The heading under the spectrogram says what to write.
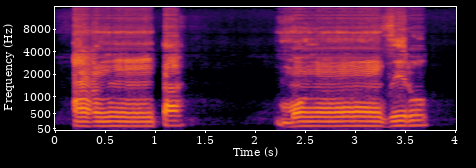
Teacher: मुंह खोल दिया। मुंह खोला जबान की नोक नीचे के दांतों में पकड़ लिया। नीचे के दांतों में लगा के जबान को टाइट कर दिया। ऊपर जाने नहीं दिया। उसको मखरज को टच होने नहीं दिया। आवाज को नाक में स्विच कर दिया। नाक में लेके चले गया। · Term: नून साकिन का इफा, इफा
